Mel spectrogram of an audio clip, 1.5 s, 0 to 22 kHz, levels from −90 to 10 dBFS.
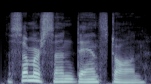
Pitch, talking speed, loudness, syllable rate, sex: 130 Hz, 200 wpm, -17 LUFS, 5.1 syllables/s, male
